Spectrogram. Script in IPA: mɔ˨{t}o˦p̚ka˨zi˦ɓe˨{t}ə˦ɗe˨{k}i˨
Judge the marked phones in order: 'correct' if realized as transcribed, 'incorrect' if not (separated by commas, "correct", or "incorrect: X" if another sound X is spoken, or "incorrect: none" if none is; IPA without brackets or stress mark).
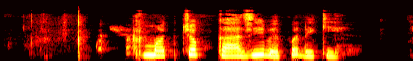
incorrect: t͡ʃ, incorrect: p, correct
